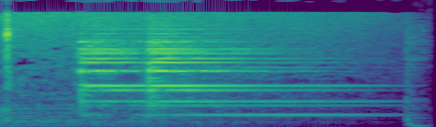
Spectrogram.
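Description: A short click, then a bell-like chime sound effect struck twice in quick succession and ringing as it fades, cut off sharply at the end.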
